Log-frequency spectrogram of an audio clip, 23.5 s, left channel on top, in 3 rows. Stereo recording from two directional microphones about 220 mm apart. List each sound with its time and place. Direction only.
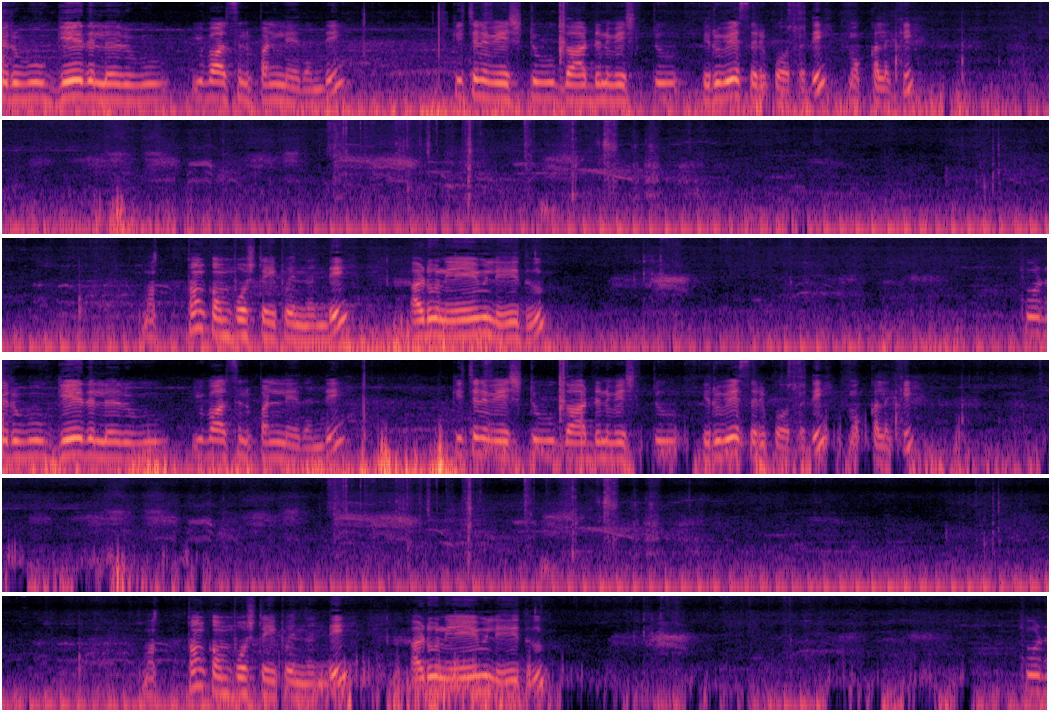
0.0 s speech: 10° left (ahead or behind)
12.1 s a sound: centre (ahead or behind)
16.7 s speech: 10° left (ahead or behind)
23.4 s speech: 5° left (ahead or behind)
